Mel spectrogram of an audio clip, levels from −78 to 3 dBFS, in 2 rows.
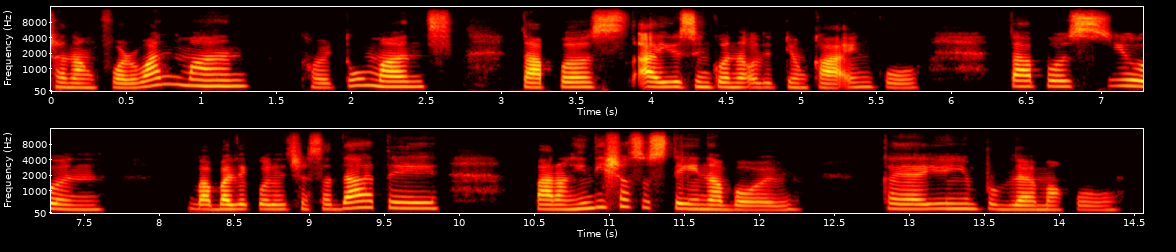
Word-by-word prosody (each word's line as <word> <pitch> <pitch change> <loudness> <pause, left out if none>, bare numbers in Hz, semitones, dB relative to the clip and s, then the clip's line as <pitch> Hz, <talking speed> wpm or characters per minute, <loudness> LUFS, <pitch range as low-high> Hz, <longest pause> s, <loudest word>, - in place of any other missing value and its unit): siya 200 -2 -2
nang 185 -1 0
for 185 -2 -2
1 285 +8 +2
month 255 -1 +1 0.4
or 185 -1 -7
2 265 +6 -7
months, 225 -2 +2 0.5
tapos 205 +1 +3
aayusin 215 0 +5
ko 205 - 0
na 195 - -1
ulit 190 0 -10
yung 190 -1 -7
kain 200 +3 0
ko. 185 -2 -10 0.6
Tapos 240 -1 +4
yun, 205 -8 -2 0.6
babalik 200 0 +1
ulit 200 0 -3
siya 210 - -5
sa 205 - -5
dati, 245 0 0 0.7
parang 200 -1 +2
hindi 245 +6 -3
siya 315 +1 +4
sustainable, 190 - 0 0.6
kaya 210 -2 -1
yun 220 0 -4
yung 210 - -17
problema 185 -3 -3
ko. 175 0 -13
210 Hz, 130 wpm, -22 LUFS, 190-235 Hz, 0.7 s, aayusin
